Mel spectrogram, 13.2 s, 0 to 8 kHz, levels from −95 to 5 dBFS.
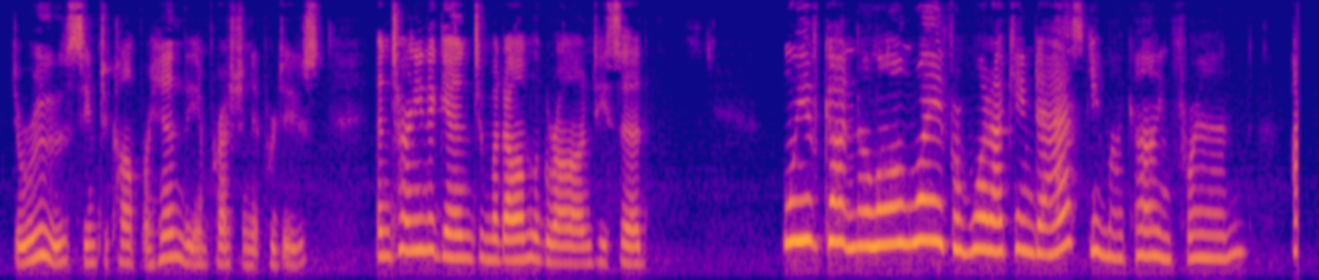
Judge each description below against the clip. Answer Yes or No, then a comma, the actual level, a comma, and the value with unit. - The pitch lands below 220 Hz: No, very high, 255 Hz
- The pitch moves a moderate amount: No, wide, 8.8 semitones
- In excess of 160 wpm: No, average, 145 wpm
